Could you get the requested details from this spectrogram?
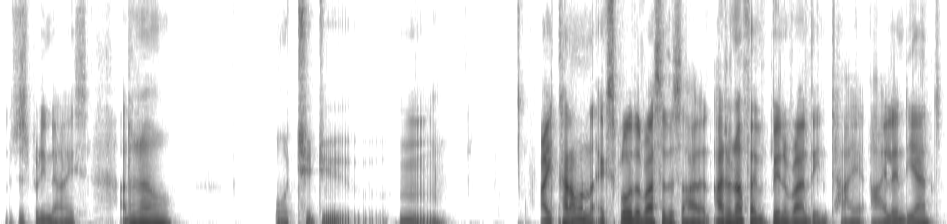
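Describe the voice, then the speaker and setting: A man's voice: sits low, a bit bright. A man in his early twenties chatting casually to his live-stream viewers while playing, rambling and poking fun at himself. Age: about 21. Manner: rambling, self-mocking, joking chatter.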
